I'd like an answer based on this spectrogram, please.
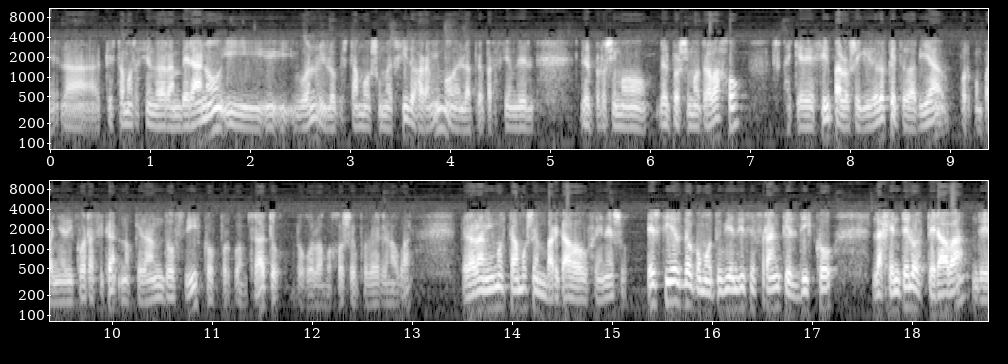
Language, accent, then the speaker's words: Spanish; Madrid, Community of Madrid, Spain; nosotros somos de Madrid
